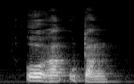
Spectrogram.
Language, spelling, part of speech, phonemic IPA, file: Dutch, orang-oetang, noun, /ˌorɑŋˈutɑŋ/, Nl-orang-oetang.ogg
- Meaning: alternative form of orang-oetan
